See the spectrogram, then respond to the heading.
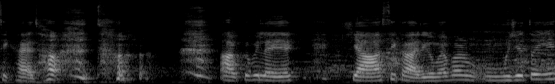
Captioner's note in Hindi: हंसी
